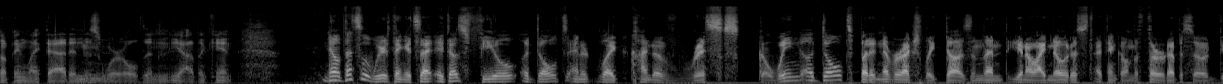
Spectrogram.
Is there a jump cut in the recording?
yes; 2 cuts; at 5.9 s, 10.9 s

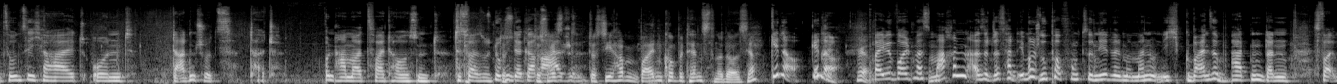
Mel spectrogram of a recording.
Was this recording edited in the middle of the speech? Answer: yes; 9 cuts; at 2.5 s, 3.3 s, 4.9 s, 6.0 s, 6.4 s, 7.1 s, 9.3 s, 10.4 s, 12.3 s

